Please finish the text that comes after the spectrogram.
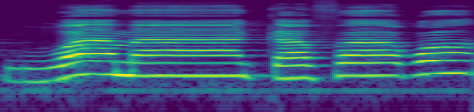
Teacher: را کو پر پڑھیں گے، را کو پر زبر ہے، کاف باریک پڑھیں گے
